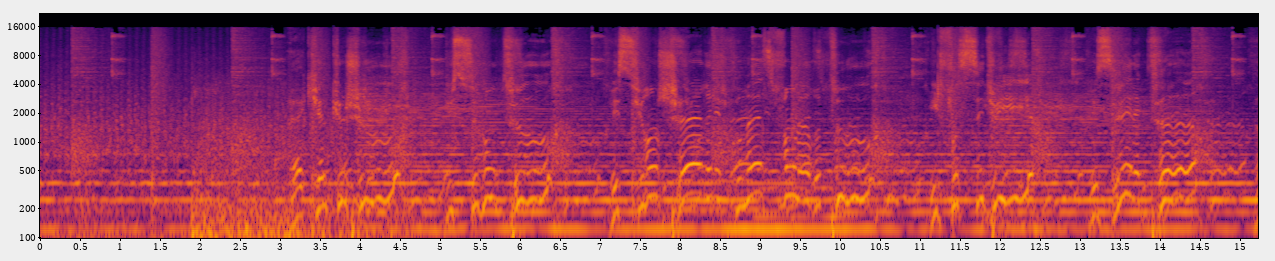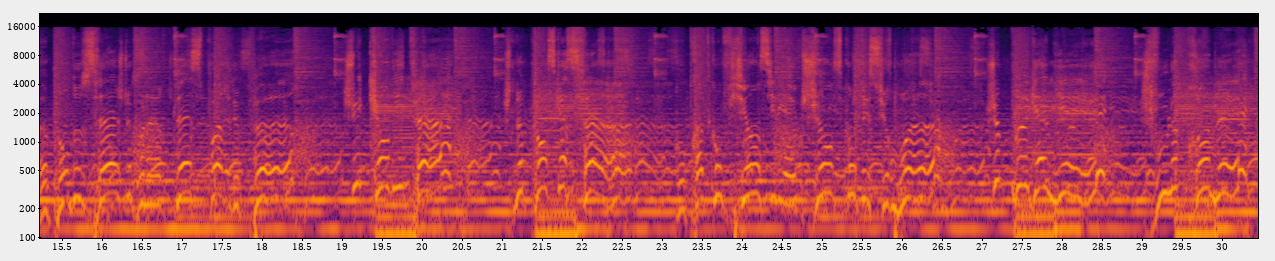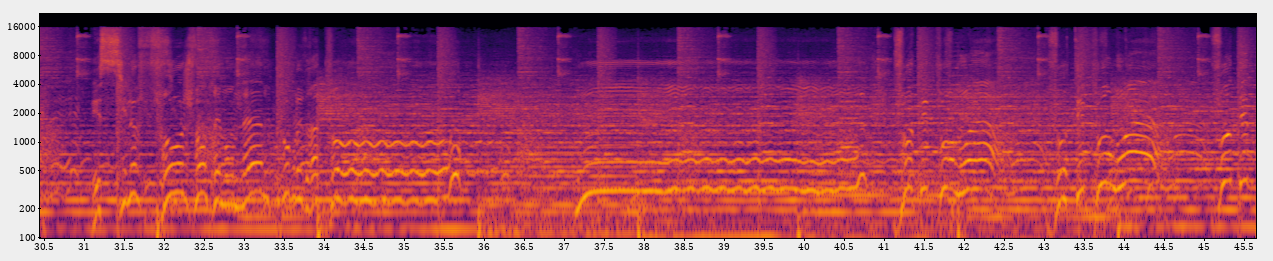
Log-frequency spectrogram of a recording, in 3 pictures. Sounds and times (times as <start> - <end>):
Music: 0.0 - 45.6.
